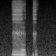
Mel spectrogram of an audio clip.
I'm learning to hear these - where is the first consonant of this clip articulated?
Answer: velum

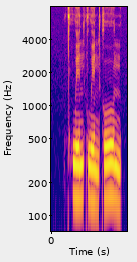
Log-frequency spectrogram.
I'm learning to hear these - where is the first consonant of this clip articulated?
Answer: velum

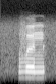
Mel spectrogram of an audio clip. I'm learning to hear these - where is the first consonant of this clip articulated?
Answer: lips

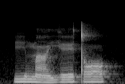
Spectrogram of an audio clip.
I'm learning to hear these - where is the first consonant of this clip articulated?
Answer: lips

